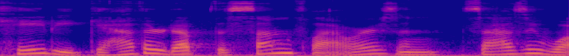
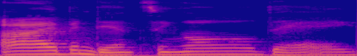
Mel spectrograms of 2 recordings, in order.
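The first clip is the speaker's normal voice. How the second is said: plain reading voice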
